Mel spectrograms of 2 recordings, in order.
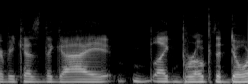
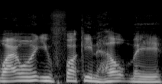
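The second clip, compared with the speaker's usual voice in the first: mock scream, higher; 4 semitones higher, 3 dB louder than usual. Retelling how a friend screamed at game bots: imitating someone screaming. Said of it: "He screamed".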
